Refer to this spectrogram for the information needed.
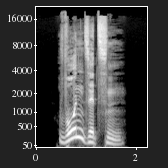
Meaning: dative plural of Wohnsitz
- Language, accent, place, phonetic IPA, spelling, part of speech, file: German, Germany, Berlin, [ˈvoːnˌzɪt͡sn̩], Wohnsitzen, noun, De-Wohnsitzen.ogg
